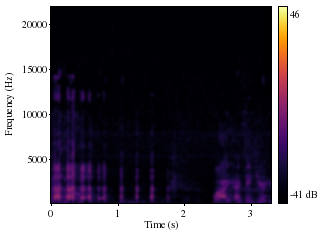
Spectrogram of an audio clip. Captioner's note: laughs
